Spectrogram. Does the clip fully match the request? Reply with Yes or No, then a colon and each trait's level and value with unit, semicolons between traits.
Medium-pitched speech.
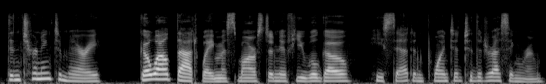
Yes: medium, 170 Hz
